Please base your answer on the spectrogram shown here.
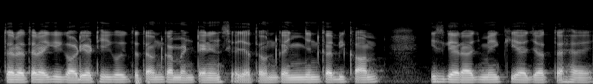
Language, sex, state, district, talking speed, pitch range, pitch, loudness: Hindi, male, Delhi, New Delhi, 220 wpm, 105-115 Hz, 110 Hz, -16 LUFS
